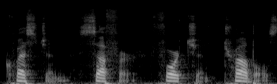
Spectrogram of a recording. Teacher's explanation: they all have feminine endings which you may remember is that extra unstressed syllable at the end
